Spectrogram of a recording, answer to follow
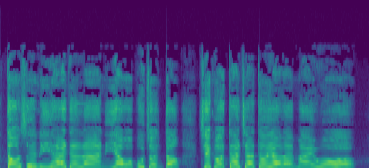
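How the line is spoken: Sad crying. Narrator (Chinese): 雅雅一看见爸爸，伤心的哭了起来

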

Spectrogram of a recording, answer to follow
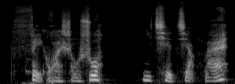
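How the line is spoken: Harsh, stern. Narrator (Chinese): 头陀厉声道

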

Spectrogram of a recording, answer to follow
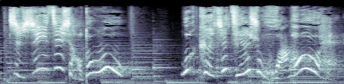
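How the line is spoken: Angry shout. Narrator (Chinese): 小田鼠生气的大喊

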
